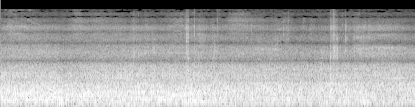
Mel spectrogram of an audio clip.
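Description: Steady street noise: a low rumble of road traffic that eases slightly towards the end.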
